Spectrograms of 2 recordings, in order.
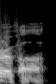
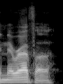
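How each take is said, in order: First: It is said in a non-American accent. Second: It is said in an American accent. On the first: "we want to say Nerevar" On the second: "they would say Nerever"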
